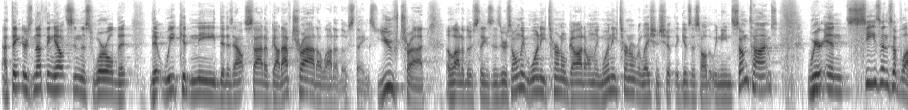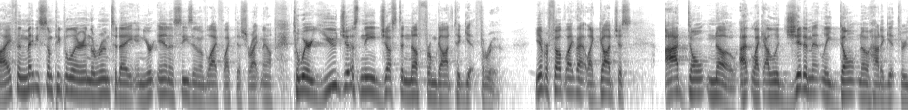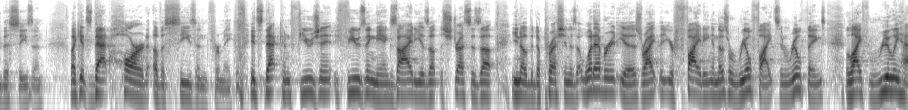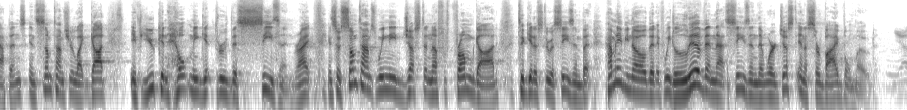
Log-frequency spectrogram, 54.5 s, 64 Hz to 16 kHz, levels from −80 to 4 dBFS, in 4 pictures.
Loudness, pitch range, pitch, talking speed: -21 LUFS, 130-165 Hz, 145 Hz, 225 wpm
